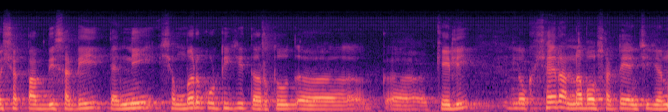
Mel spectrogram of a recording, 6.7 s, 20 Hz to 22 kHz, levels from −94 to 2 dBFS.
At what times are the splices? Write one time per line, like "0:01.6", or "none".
0:05.1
